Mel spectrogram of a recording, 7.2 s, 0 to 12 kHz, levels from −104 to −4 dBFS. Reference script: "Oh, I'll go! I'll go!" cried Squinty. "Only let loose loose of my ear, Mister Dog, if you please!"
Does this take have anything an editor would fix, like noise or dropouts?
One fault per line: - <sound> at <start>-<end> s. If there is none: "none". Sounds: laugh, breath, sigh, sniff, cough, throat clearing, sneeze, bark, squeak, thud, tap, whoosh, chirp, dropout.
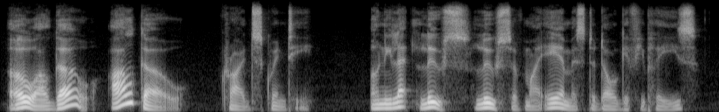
none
